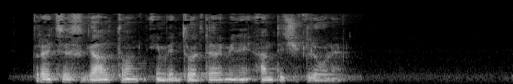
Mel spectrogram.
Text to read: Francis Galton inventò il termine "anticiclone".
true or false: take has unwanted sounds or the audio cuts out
false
